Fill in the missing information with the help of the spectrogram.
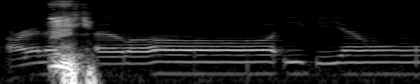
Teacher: Gunnah pada ikhfa ya dalam kata ini maka ditebalkan gunnahnya karena setelahnya adalah huruf isti'la ya, salah satu daripada huruf isti'la.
